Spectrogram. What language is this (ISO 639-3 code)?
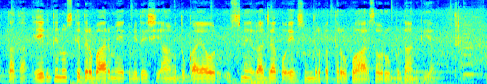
hin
